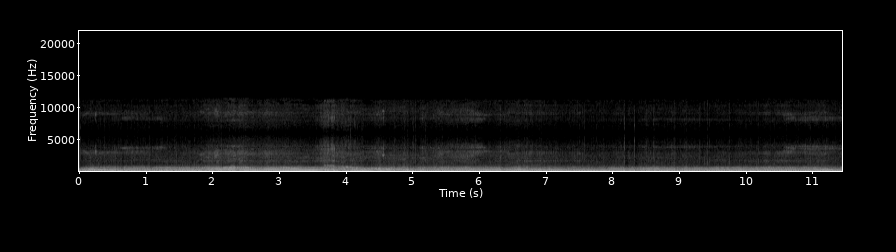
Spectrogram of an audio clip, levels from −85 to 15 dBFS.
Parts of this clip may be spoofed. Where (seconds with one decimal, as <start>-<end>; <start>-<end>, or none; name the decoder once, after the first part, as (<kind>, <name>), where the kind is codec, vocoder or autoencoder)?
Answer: 0.5-1.8 (vocoder, BigVGAN v2); 3.7-4.3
